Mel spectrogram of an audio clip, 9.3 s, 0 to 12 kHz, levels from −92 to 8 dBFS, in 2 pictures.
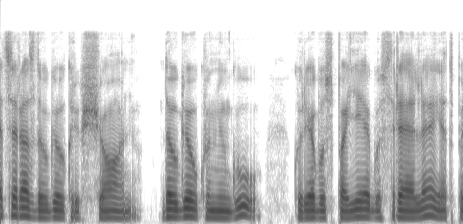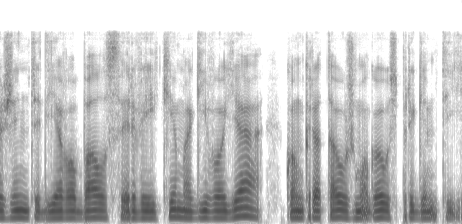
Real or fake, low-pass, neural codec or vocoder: fake; 7.2 kHz; codec, 16 kHz, 4.8 kbps, FACodec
